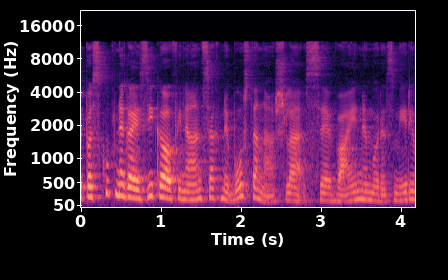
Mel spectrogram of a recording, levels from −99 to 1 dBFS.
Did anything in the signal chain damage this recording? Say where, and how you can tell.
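No, nothing in the chain audibly damages this speech recording at any stage from capture to playback.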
